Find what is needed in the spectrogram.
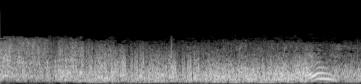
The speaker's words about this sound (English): Listen to that thunder. Bad storm. I hope the roof won't leak. It's this wind. It gets in underneath the roof tiles.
